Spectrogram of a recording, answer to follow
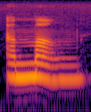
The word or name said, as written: among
